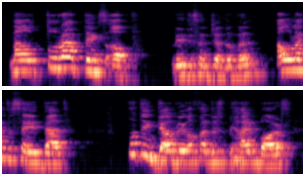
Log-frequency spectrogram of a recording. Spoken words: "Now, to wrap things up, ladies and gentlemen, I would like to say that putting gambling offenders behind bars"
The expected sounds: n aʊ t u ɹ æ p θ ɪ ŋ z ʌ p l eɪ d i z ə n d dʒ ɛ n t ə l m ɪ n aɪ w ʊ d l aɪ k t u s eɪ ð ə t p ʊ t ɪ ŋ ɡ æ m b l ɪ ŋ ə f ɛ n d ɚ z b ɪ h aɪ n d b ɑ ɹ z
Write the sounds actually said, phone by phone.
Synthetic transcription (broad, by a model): n aʊ t u ɹ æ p t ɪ ŋ s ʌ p l eɪ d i s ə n dʒ ɛ n t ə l m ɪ n aɪ w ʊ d l aɪ k t u s eɪ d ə t p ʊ t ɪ ŋ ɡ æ b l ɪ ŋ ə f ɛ n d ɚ s b ɪ h aɪ n d b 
